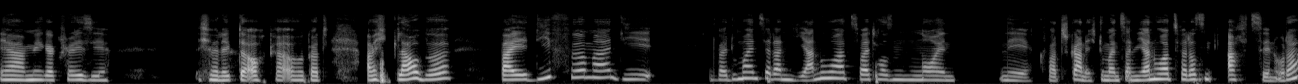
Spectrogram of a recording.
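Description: A woman with a fairly high pitch and ordinary pitch variation speaks at a fairly slow pace with long, frequent pauses, in a dry, close sound with no echo. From Lower Saxony, near Hannover. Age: 20s. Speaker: social media entrepreneur. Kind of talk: casual chat.

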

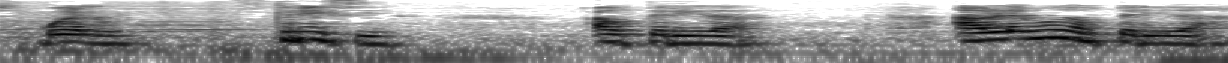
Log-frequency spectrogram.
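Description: The speech moves at a moderate pace with ordinary pitch variation. Audible room echo and noticeable background noise are present. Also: woman. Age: 20s. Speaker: radio commentator and activist. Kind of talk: casual direct address; opinion commentary.

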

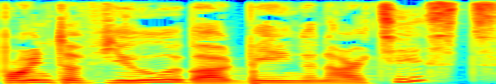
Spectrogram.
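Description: A woman's medium-pitched voice with a French accent, very slow pace, and ordinary pitch variation, on a very clean recording with a silent background. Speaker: podcast host. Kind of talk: scripted intro and outro.

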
